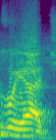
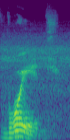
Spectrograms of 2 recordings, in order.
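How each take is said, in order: First: The word has a French pronunciation. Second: The word has an English pronunciation. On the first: "bon voyage is French, hindi siya English. So, g- ganun talaga yung pronunciation nun" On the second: "in the English pronunciation, it's voyage"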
